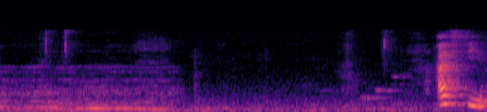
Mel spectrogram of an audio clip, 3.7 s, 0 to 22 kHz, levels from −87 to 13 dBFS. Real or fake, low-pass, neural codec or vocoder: real; 7.2 kHz; none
